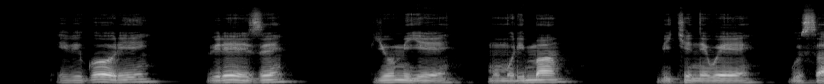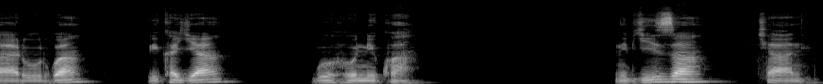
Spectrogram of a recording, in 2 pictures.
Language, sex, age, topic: Kinyarwanda, male, 36-49, agriculture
